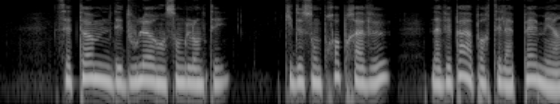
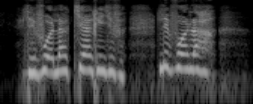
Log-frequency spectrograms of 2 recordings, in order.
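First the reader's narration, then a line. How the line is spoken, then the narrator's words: Child sobbing. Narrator (French): sanglotait l'enfant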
